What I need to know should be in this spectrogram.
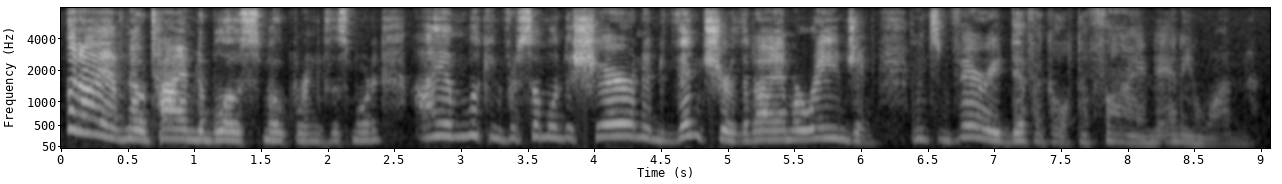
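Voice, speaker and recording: A man voicing an old wandering wizard in a storybook, testy and pedantic, with a deliberate questioning manner. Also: sits high, animated, fairly bright tone. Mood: brisk.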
